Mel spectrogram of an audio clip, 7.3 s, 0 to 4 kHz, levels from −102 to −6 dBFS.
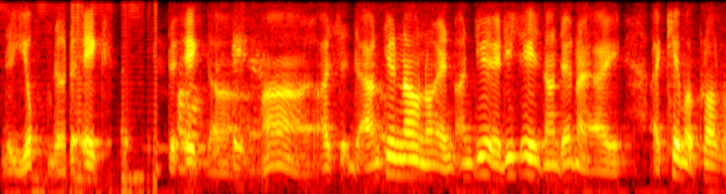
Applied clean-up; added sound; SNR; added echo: none; none; none; none.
